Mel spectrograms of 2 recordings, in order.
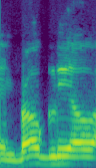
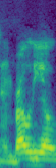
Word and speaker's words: imbroglio: First, I don't know if it's imbroglio. I don't know if it's imbroglio, like a silent G. It might be.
